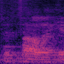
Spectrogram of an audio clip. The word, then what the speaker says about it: phthalic: good way to make the phthalamide out of phthalic acid. And you're probably not supposed to pronounce both the pH and the TH. Do you remember how your instructor pronounces this? Probably just phthalic acid?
